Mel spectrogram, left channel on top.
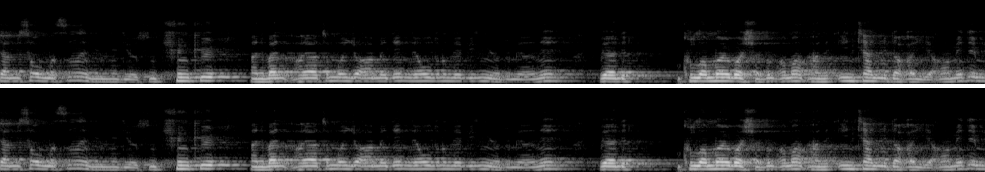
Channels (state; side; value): identical; both; correlation 1.00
